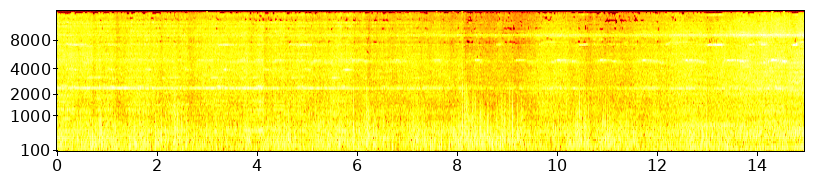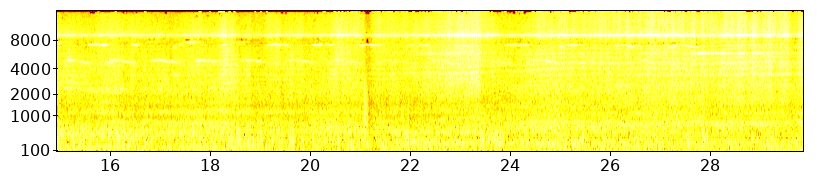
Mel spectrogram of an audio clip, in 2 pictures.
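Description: Loaded coal hoppers rolling past, their steel wheels squealing on the curve in thin, wavering high tones. In the last few seconds a Union Pacific diesel locomotive at the rear of the train passes with a steady low engine drone.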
